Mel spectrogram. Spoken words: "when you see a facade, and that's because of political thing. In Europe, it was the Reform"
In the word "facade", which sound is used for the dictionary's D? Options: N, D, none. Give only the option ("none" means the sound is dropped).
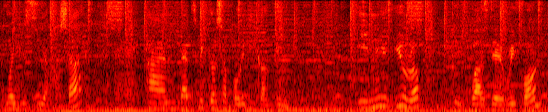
none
